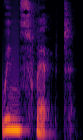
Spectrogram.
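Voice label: "windswept", British English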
